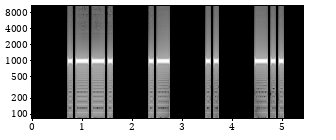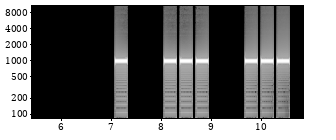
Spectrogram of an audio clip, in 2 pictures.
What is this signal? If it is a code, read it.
Morse code, heard as a keyed tone, about 15 wpm, spaced as for 8 wpm, 1000 Hz. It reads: PAID TOO
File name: qotdfiles / 8wpm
